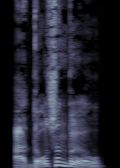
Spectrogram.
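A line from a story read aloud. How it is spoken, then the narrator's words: Scoffing. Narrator (Russian): хмыкнул я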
